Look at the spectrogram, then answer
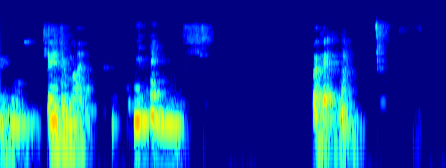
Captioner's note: laugh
